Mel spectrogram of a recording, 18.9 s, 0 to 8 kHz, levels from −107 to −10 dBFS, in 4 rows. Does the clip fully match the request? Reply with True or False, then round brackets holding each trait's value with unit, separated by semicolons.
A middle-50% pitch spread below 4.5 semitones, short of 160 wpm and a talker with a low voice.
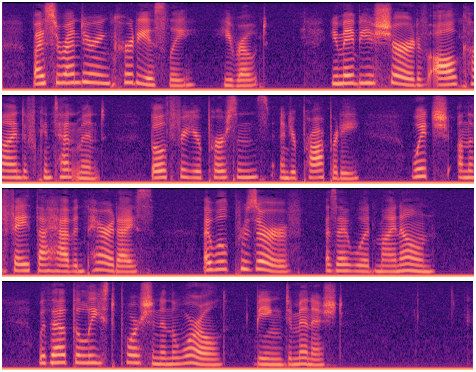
False (4.0 semitones; 145 wpm; 220 Hz)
